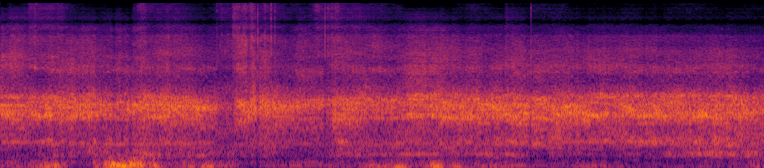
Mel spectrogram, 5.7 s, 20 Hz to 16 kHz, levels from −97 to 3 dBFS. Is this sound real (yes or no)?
no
